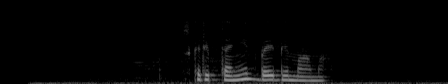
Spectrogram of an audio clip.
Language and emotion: Russian, neutral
